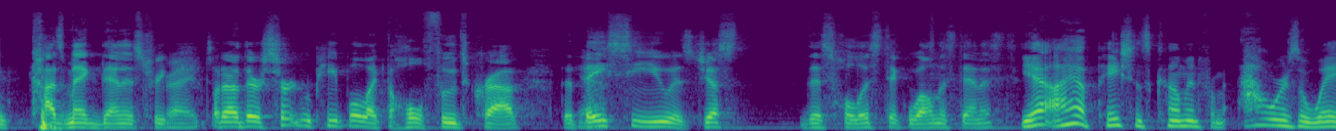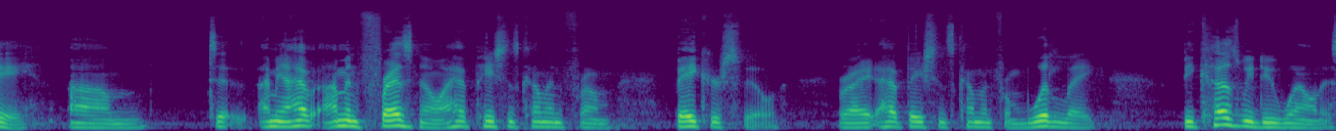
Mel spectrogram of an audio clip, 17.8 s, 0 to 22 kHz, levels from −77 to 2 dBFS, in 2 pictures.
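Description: No audible technical faults.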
